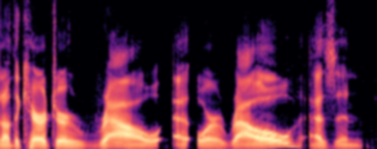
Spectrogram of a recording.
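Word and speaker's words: Raoh: So, because of the pronunciation of the character Rao, or Rao, as in you pronounce it as Ra and O in the pronunciation for the character Rao in the Fist of the North Star series, that's why.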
